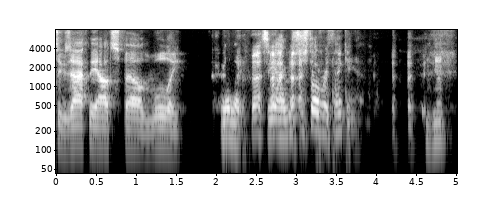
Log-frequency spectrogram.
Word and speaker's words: Woolley: should be able to say that holy is that right did i mess it up i messed it up pronounced exactly outspelled wooly i was just overthinking it yep don't overthink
